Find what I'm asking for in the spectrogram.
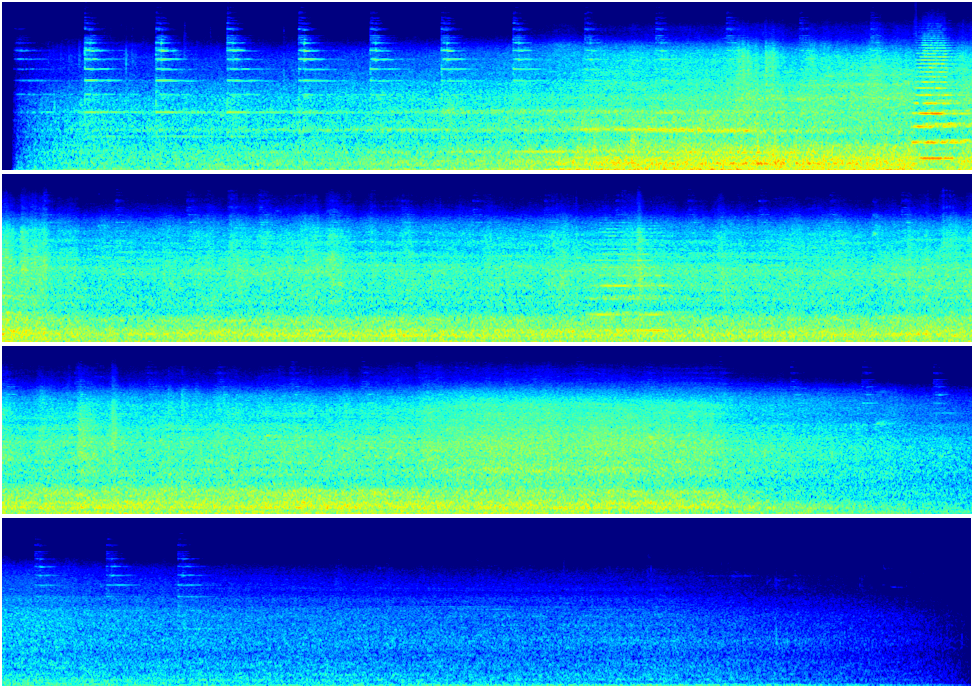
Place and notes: ratingen, zum blauen see, bahngleis, kalkbahn
durchfahrt der kalkbahn an einem geschlossenen bahndurchgang, nachmittags
- soundmap nrw
project: social ambiences/ listen to the people - in & outdoor nearfield recordings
